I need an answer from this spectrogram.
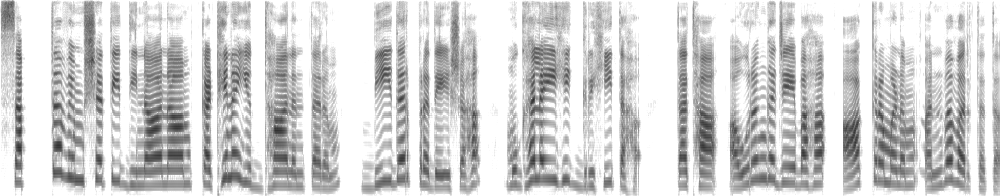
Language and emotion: Sanskrit, neutral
